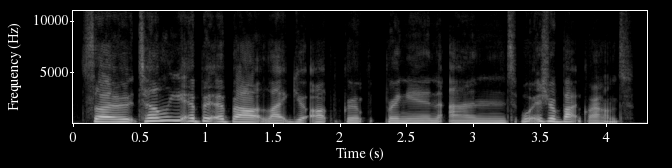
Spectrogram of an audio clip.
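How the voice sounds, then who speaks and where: A British woman hosting a lighthearted interview, chatty and quick to giggle. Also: mid-range voice, animated, no room sound, clean studio sound. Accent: British English. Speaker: interview host.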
